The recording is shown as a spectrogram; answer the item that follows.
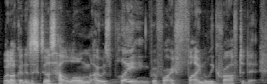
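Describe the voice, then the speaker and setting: A man's voice: mid-range voice, steady tone, moderate pace, mellow, faint music behind. A young man doing a casual gaming livestream, rambling and thinking aloud as he goes. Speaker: game streamer. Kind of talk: casual gaming stream chat.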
